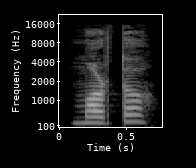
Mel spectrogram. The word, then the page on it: morto: Apatani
